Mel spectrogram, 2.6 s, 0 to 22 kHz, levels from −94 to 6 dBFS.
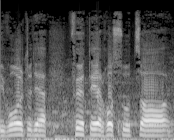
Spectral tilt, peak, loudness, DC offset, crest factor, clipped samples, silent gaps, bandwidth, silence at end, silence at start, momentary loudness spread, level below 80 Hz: -6.5 dB/octave; 0 dBFS; -10 LUFS; under 0.1%; 10 dB; 0.3%; none; 15 kHz; 0 s; 0 s; 8 LU; -30 dBFS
